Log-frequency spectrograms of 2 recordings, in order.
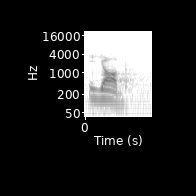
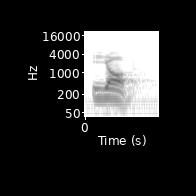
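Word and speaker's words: Eob (איוב): In Hebrew, Job's name wouldn't be pronounced Job, it'd be pronounced Eob. Eob.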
